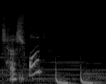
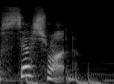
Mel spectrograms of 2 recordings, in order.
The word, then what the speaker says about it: Sichuan: Yeah, like cheshwan.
